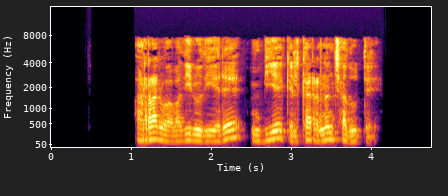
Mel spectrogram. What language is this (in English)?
Basque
